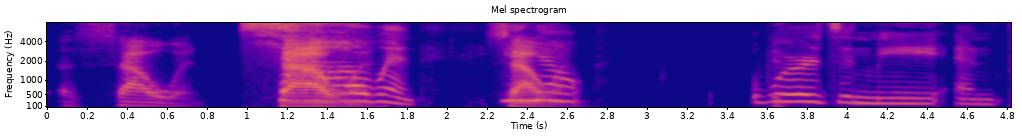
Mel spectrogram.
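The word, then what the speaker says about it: Samhain: how to say that word sam it's a sowwin words in me and pronunciation is right from my beginning okay and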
